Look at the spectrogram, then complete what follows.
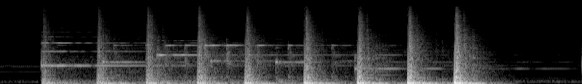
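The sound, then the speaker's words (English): A father is breaking down the locked door of his child's bedroom with nine heavy, booming thuds in steady half-second rhythm. Each blow leaves a brief resonant ring, and the last few hit hardest. No voices. “Finally, my dad decided to break the door down.”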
